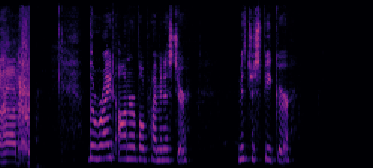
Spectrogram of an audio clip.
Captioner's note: some Applause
